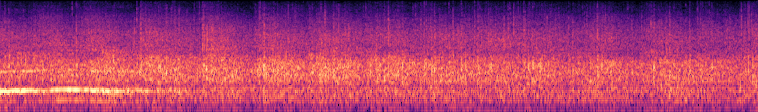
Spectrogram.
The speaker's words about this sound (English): Could we please give them a round of applause?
